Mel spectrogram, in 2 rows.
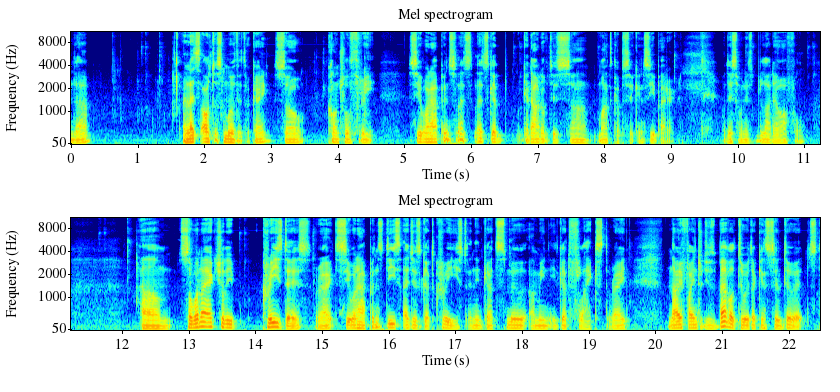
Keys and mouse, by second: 0.6 g, 1.5 shift+middle click, 3.7 ctrl+3, 4.4-5.2 drag, 6.6-8.3 drag, 10.2-11.8 drag, 12.2 shift+drag, 13.0 q, 14.8 Tab, 15.8 click, 17.0 Tab, 19.5 q.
